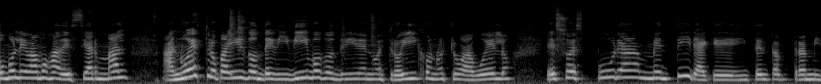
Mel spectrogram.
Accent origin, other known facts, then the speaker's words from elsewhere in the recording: Chile; soy mujer chilena, mamá, quiero que nuestro país le vaya bien.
